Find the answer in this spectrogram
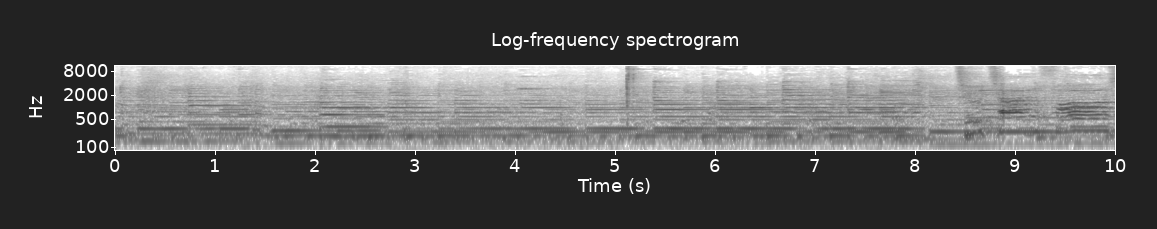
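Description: Two acoustic guitars playing together in an instrumental passage between verses of a folk song. A male voice comes in singing near the end.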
